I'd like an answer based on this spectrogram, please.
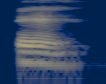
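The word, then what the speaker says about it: Tee: ई लगाया था, इश त्रिंक और टे, इश त्रिंक टे। ये स्पेलिंग मिस्टेक नहीं है, इसको जर्मन भाषा में टे ही कहते हैं, टी डबल ई पढ़ते हैं, ठीक है, टे।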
